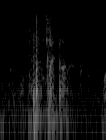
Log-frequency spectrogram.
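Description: Near silence, with a faint whispered murmur from about half a second to just past one second in.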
